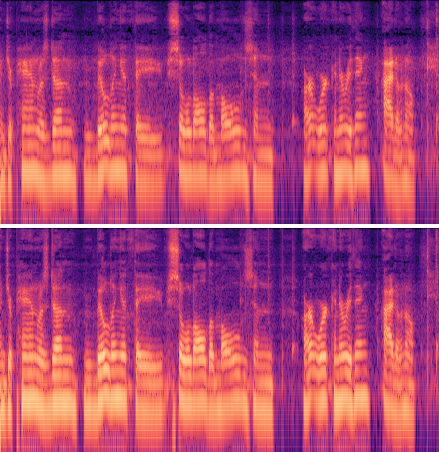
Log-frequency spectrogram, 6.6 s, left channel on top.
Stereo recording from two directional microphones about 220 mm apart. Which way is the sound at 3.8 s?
30° right (ahead or behind).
